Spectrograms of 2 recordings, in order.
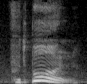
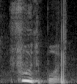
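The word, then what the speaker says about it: fútbol: write in the accent take a look at this final example it ends in an l so it's a rule two word if there were no written accent mark on it you'd follow rule two with the stress on the last syllable and you'd say futbol it's very exciting word it almost sounds kind of german but what we say is foodboy so we have to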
